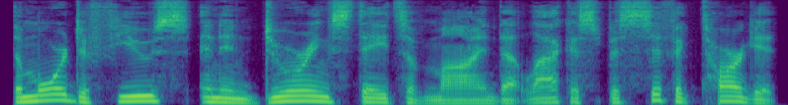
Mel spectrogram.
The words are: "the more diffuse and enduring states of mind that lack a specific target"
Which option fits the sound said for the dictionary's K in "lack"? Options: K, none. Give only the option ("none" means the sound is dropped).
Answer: K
